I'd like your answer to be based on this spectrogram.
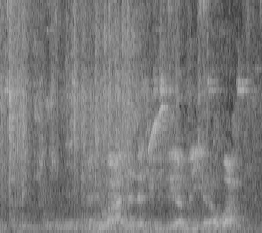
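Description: Pigeons at a bird market coo and flap their wings amid busy crowd noise, with people talking nearby throughout.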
